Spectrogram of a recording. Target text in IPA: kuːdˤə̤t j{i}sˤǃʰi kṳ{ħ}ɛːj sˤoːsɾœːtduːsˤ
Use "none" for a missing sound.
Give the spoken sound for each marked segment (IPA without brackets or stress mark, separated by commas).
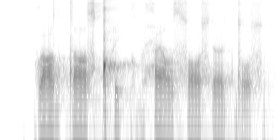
i, ħ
